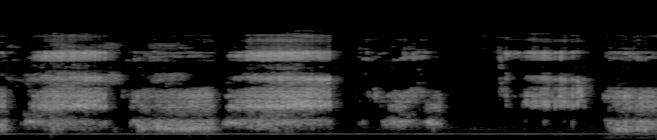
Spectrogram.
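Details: Loud, long purring from a happy female cat living in an antique store: rhythmic buzzing pulses alternate with brief breaths, then a longer quiet stretch before the purr starts again.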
